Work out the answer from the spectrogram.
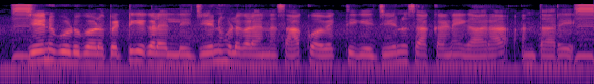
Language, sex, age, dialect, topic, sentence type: Kannada, female, 25-30, Coastal/Dakshin, agriculture, statement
